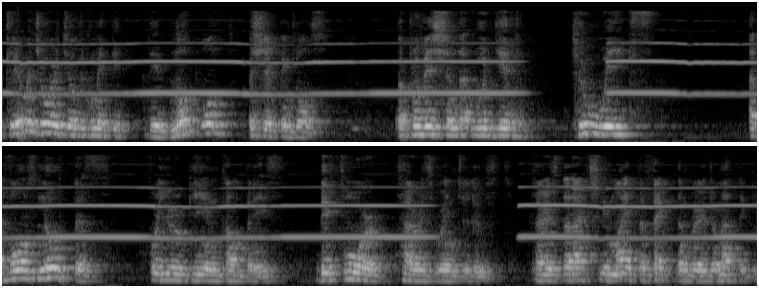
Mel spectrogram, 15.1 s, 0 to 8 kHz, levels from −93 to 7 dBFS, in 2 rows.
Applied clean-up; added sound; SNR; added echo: none; Wind instrument, woodwind instrument; 14 dB; reverberation time 0.6 s.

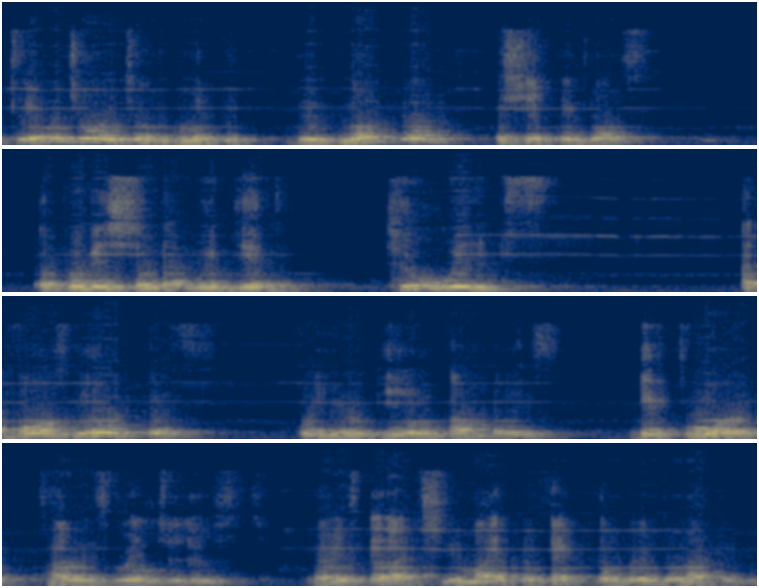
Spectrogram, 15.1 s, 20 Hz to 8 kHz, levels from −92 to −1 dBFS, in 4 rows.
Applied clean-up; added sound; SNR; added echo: neural separator model SepFormer DNS4.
